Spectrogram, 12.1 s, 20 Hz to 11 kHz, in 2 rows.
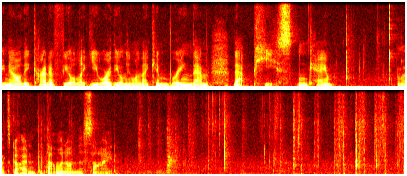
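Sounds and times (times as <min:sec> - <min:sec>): cards being shuffled: 0:08.1 - 0:12.0.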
